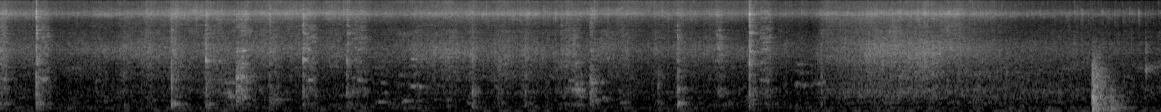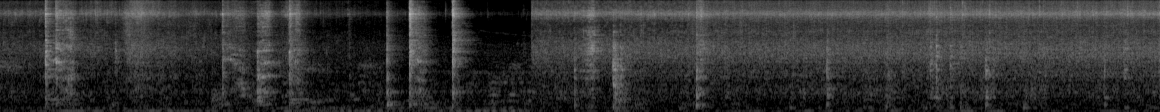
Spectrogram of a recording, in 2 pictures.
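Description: Onion-tomato masala sizzling in a kadai while a spatula stirs it, scraping and clicking against the pan many times over a steady frying hiss. There is one louder thump about fourteen seconds in.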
